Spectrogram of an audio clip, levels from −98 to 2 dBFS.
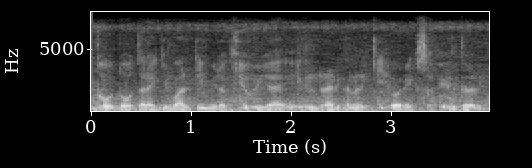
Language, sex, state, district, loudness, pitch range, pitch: Hindi, male, Haryana, Charkhi Dadri, -19 LUFS, 125-135 Hz, 130 Hz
